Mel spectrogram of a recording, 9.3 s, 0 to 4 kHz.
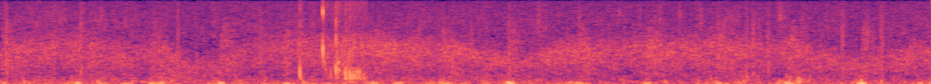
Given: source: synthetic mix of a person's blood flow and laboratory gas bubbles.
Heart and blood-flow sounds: Doppler ultrasound of blood flow; subclavian vein
2.96-3.04 s: bubbles
3.20-3.67 s: bubbles
From the record:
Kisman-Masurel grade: 213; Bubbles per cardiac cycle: several, 3 to 8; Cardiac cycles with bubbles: 1 to 10%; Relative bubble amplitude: loud (0.450 to 0.775); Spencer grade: 1 (occasional bubble signal discernible with the cardiac motion signal, with majority of cardiac periods free of bubbles); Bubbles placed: anywhere in the cardiac cycle

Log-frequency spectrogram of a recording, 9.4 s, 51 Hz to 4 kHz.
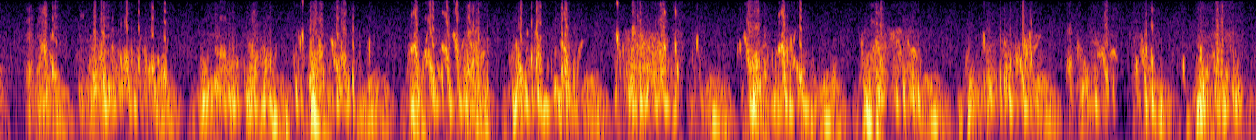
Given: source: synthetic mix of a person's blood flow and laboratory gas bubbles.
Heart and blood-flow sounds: Doppler ultrasound of blood flow; precordium
0.19-0.48 s: bubbles
0.56-1.28 s: bubbles
1.52-2.08 s: bubbles
2.17-2.68 s: bubbles
2.73-2.81 s: bubbles
3.04-3.68 s: bubbles
3.81-4.40 s: bubbles
4.58-5.12 s: bubbles
5.19-5.27 s: bubbles
5.52-6.09 s: bubbles
6.23-6.29 s: bubbles
6.44-6.94 s: bubbles
7.35-7.83 s: bubbles
7.99-8.12 s: bubbles
8.16-8.38 s: bubbles
8.48-8.74 s: bubbles
8.84-8.91 s: bubbles
8.96-9.33 s: bubbles
From the record:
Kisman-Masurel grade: 342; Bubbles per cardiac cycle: rolling drumbeat, 9 or more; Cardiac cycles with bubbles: 100%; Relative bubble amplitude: moderate (0.250 to 0.450); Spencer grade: 3 (all of the cardiac periods contain showers or single bubble signals, but not dominating or overriding the cardiac motion signals); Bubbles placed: anywhere in the cardiac cycle

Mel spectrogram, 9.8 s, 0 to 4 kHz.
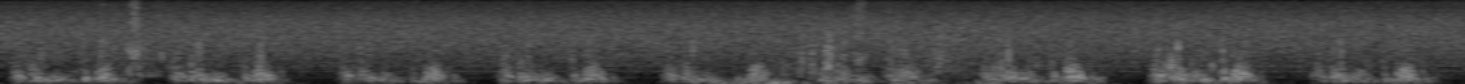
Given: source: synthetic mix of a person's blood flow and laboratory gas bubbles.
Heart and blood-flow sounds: Doppler ultrasound of blood flow; precordium
0.65-1.18 s: bubbles
1.27-1.35 s: bubbles
1.41-1.50 s: bubbles
5.68-5.80 s: bubbles
5.89-6.52 s: bubbles
From the record:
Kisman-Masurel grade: 221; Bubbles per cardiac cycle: several, 3 to 8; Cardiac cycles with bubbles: 10 to 50%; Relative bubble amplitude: barely perceptible (0.100 to 0.250); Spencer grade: 2 (many but less than half of the cardiac periods contain bubble signals, singularly or in groups); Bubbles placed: only in the low amplitude regions of the cardiac cycle

